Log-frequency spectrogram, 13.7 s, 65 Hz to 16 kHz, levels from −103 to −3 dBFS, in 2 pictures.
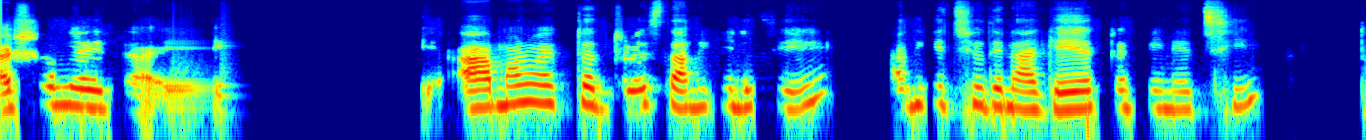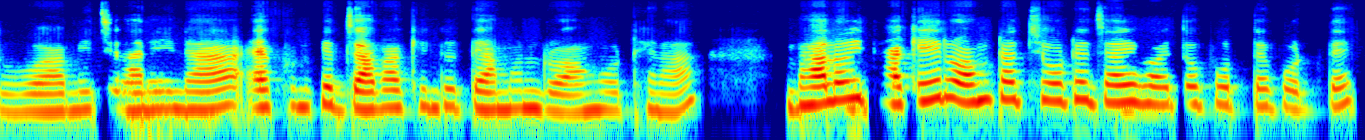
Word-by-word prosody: আসলেই 260 -3 +2
তাই। - - -6 1.6
আমারও 270 +4 +2
একটা 270 - -2
ড্রেস 235 +3 -2
আমি 230 +2 -5
কিনেছি। 230 -2 -6 0.5
আমি 240 +2 -3
কিছুদিন 255 -1 -3
আগেই 215 0 +2
একটা 230 0 -12
কিনেছি। 220 +1 -9 0.6
তো 200 - -13 0.3
আমি 210 +1 -5
জানি 210 0 -2
না - - 0 0.3
এখনকার 240 +1 -2
জামা 220 +1 +5
কিন্তু 240 0 -4
তেমন 220 +1 +1
রং 195 0 -2
ওঠে 205 +1 -15
না। 195 - -6 0.6
ভালই 295 +6 +8
থাকে 265 +3 +3 0.2
রংটা 315 +3 +5
চটে 310 +1 +1
যায় 280 0 +5
হয়তো 260 +1 -1
পড়তে, 260 -1 -5
পড়তে। 220 +2 -7
240 Hz, 135 wpm, -21 LUFS, 220-265 Hz, 1.6 s, ভালই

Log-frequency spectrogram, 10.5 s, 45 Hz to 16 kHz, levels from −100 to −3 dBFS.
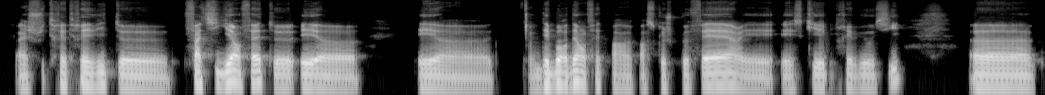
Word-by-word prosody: bah, 75 +1 -3
je 75 - -10
suis - - -13
très, - - -3
très 90 -2 +1
vite, 90 +1 -4
heu, 75 -3 +1 0.2
fatigué 95 +3 +2
en 105 -3 +7
fait. 100 -3 +1
Heu, 80 -2 +1
et 80 -1 +4
heu 70 -2 +1 0.6
et 80 0 +2
heu, 65 -2 -4 0.4
débordé 90 +6 +4
en 100 - +4
fait, 95 +1 -9
par 75 -3 -5
par - - -8
ce - - -12
que - - -5
je - - -14
peux - - -3
faire 90 0 +3
et 70 -2 -4
et 70 0 -4
ce 70 - -15
qui 85 - -3
est 80 - -5
prévu 80 0 -5
aussi. 105 +10 -6 0.7
Heu, 80 -2 +3
80 Hz, 190 wpm, -24 LUFS, 75-90 Hz, 0.7 s, en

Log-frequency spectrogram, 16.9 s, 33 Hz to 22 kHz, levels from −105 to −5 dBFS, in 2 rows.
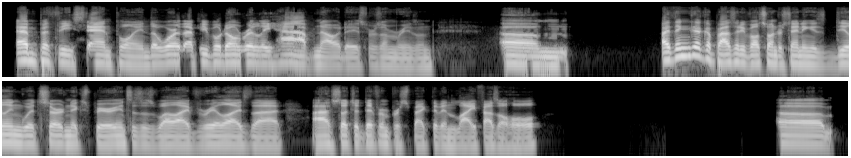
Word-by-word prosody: Empathy 135 -4 +3
standpoint, 105 -2 +1
the 110 0 0
word 120 +2 +3
that 115 -3 +2
people 120 -1 -1
don't 120 0 +2
really 110 -3 +2
have 105 -4 +2
nowadays 95 -2 -3
for 95 - -13
some 95 -1 -8
reason. 85 0 -9 0.7
Um, 100 -3 +2 0.9
I 145 - +7
think 205 +5 +3
the 215 - +6
capacity 125 -7 +3
of 110 - -7
also 110 +2 +2
understanding 110 -1 0
is 95 -2 -4
dealing 110 +2 0
with 100 -5 -3
certain 100 0 0
experiences 95 +1 -2
as 90 -2 -8
well, 95 0 0
I've 90 -1 0
realized 95 -1 -1
that 90 -1 -1 0.3
I 95 - +3
have 100 -1 +1
such 105 +1 -1
a - - 0
different 100 0 -3
perspective 90 0 -7
in 85 - -5
life 85 -1 0
as 85 0 -2
a 75 - -3
whole. 85 +2 -4 2.4
Um 100 -3 0
100 Hz, 150 wpm, -26 LUFS, 95-110 Hz, 2.4 s, I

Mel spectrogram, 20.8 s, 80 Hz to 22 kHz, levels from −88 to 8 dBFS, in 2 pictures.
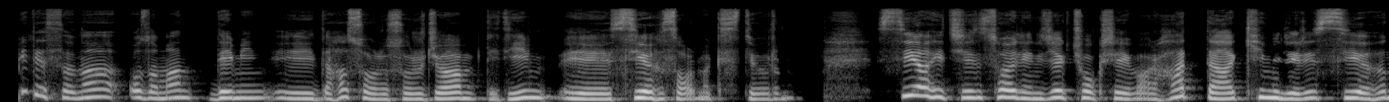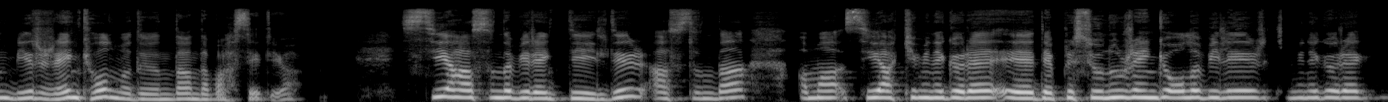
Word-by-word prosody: Bir - - -9
de - - -4
sana 260 +2 -4
o 260 0 -2
zaman 250 +2 -3
demin, 245 +3 0
iii, 220 -3 -3
daha 230 +6 -4
sonra 230 -7 -4
soracağım 210 +3 -1
dediğim, 235 +7 0
eee, 205 -2 +1
siyahı 235 +1 +4
sormak 230 +1 -6
istiyorum. 210 +1 -9 0.6
Siyah 330 -2 +2
için 255 -1 +1
söylenecek 255 -1 +1
çok 240 -1 -2
şey 225 -4 -2
var, 215 -2 -6
hatta 230 - -1
kimileri 235 -2 +2
siyahın 240 0 0
bir 225 -3 -2
renk 250 +2 +2
olmadığından 210 -5 -2
da 195 -1 -7
bahsediyor. 200 +2 -11 0.8
Siyah 285 0 0
aslında 260 -2 +1
bir 245 - 0
renk 225 -1 -1
değildir. 230 +7 -1
Aslında 230 +4 -6 0.4
ama 255 +1 -1
siyah 255 +1 +2
kimine 255 0 +3
göre, 255 +1 +4
eee, 230 -2 +5
depresyonun 245 +3 +3
rengi 265 0 +5
olabilir, 255 0 +1
kimine 250 +1 -4
göre 255 -1 -1
245 Hz, 130 wpm, -22 LUFS, 220-255 Hz, 0.8 s, eee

